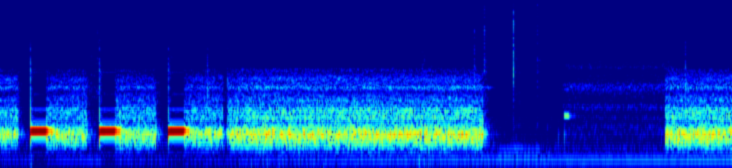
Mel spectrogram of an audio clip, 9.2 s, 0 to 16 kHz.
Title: Tyt TH-7800 beeping issue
